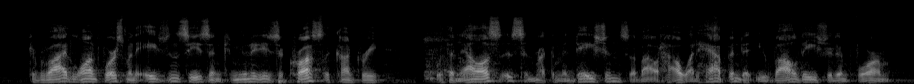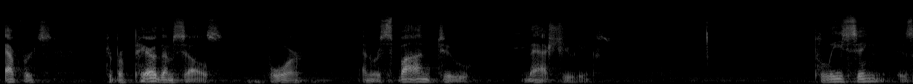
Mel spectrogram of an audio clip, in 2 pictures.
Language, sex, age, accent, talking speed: English, male, 60-79, American, 110 wpm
